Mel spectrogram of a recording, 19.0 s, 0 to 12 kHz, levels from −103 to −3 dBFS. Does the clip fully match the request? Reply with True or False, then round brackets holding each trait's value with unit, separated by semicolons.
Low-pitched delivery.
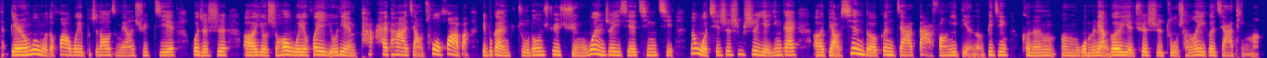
False (190 Hz)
